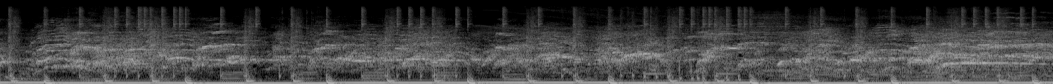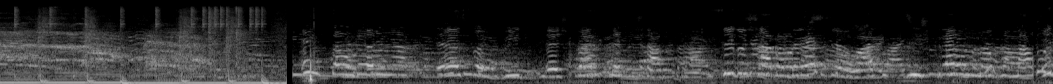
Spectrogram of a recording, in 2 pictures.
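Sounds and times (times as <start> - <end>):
loud dance music with bass beat: 0.0 - 13.4
children shouting and screaming: 0.0 - 21.0.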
